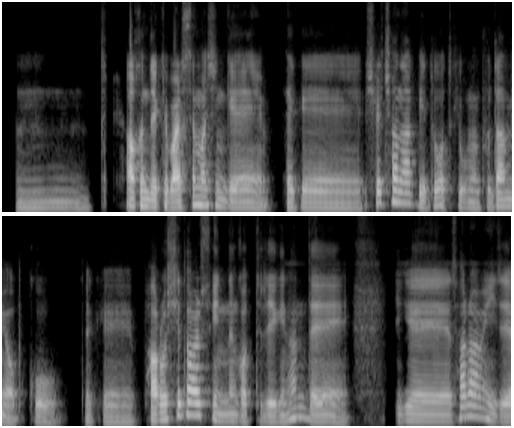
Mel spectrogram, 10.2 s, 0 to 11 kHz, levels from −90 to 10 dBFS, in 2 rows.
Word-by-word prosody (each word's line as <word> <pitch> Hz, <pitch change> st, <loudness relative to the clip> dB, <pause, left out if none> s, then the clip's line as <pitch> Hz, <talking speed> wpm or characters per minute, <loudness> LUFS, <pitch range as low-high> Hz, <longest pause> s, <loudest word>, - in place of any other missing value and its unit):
음. 85 Hz, -2 st, -10 dB, 0.3 s
아 110 Hz, -, +8 dB
근데 110 Hz, -2 st, +4 dB
이렇게 -, -, 0 dB
말씀하신 120 Hz, +4 st, +4 dB
게 90 Hz, -3 st, 0 dB, 0.2 s
되게 85 Hz, -2 st, -2 dB
실천하기도 165 Hz, -6 st, 0 dB
어떻게 -, -, -6 dB
보면 90 Hz, -1 st, -5 dB
부담이 105 Hz, +4 st, 0 dB
없고 80 Hz, +1 st, -4 dB, 0.2 s
되게 85 Hz, -1 st, -8 dB
바로 105 Hz, +4 st, +5 dB
시도할 185 Hz, +8 st, +5 dB
수 185 Hz, -8 st, -4 dB
있는 105 Hz, -1 st, -2 dB
것들이긴 95 Hz, +2 st, -2 dB
한데 95 Hz, -, -1 dB, 0.4 s
이게 100 Hz, -1 st, 0 dB
사람이 160 Hz, -6 st, 0 dB
이제 95 Hz, -1 st, 0 dB
95 Hz, 305 characters per minute, -24 LUFS, 90-120 Hz, 0.4 s, 아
